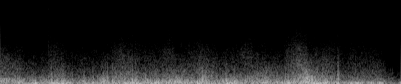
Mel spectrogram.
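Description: Long red nails and fingertips scratch a fluffy synthetic faux-fur windscreen on a handheld black recorder. The result is a continuous, muffled, rumbling scrape that sits almost entirely in the low bass, with little high end. The sound swells and dips slightly throughout.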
